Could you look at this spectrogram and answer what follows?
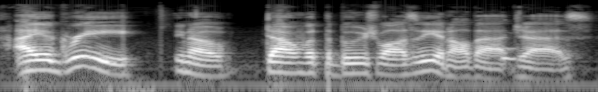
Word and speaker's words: bourgeoisie: I mean, I agree, down with the bourgeoisie and all that jazz.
